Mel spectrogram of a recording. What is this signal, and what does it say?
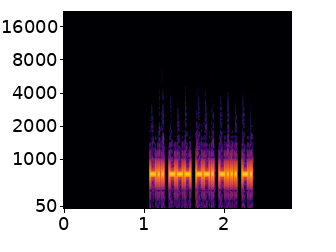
Morse code, heard as a keyed tone, about 50 wpm, 700 Hz. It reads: DOGBN
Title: Code Groups - 5 Letters - 50wpm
